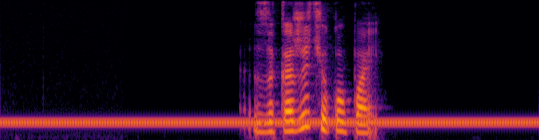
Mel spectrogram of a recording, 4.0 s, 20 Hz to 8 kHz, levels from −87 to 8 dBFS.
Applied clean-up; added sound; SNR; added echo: none; Telephone; 4 dB; none.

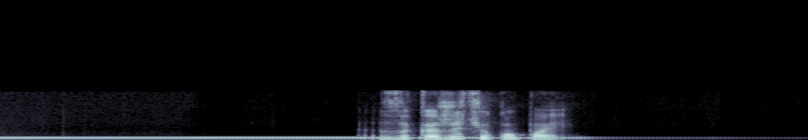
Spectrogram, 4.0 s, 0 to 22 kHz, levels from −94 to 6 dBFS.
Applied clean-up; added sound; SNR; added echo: neural mask model RNNoise.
